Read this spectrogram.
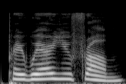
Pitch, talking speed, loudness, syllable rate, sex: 220 Hz, 235 wpm, -15 LUFS, 6.3 syllables/s, female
